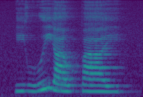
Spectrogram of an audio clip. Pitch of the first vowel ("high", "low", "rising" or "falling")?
rising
